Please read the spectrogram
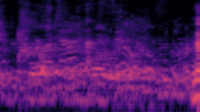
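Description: Low background chatter: voices talking quietly, softer than the main speaker's voice.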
